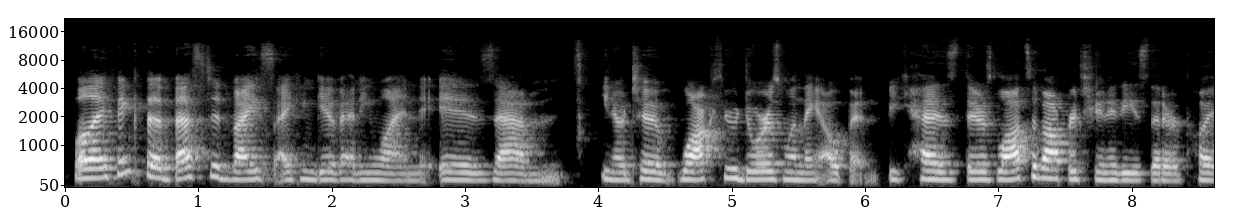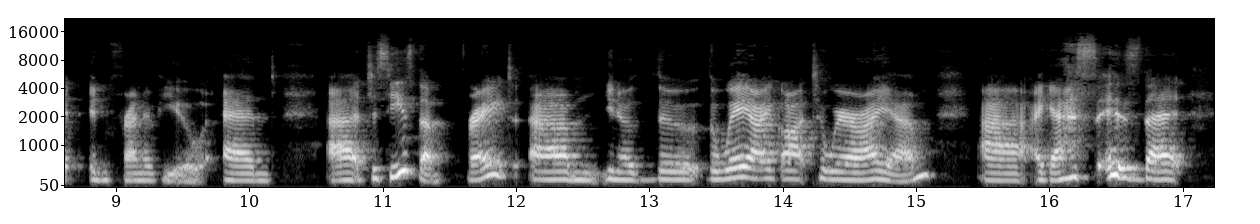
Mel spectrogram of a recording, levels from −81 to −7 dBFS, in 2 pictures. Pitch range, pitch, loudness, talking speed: 175-210 Hz, 185 Hz, -20 LUFS, 195 wpm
